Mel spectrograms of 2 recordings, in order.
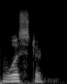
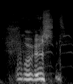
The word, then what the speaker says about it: Worcester: It's pronounced Worcester. – Worcester.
